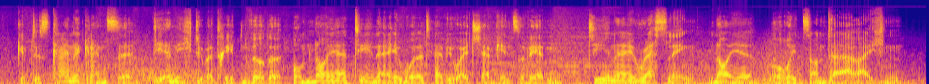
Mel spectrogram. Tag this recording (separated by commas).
Speech, Music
